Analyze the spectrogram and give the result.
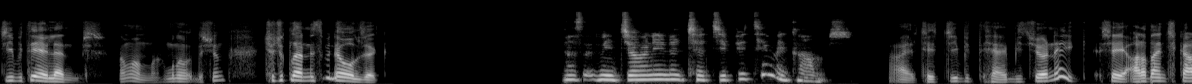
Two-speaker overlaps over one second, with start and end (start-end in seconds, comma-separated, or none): none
